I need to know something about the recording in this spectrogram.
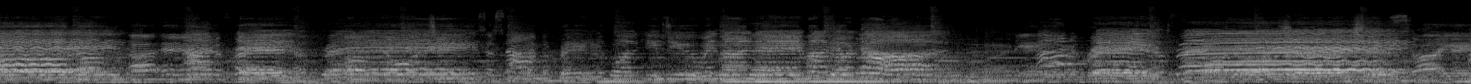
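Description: Small group of mixed voices singing in harmony with vibrato, accompanied by grand piano.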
